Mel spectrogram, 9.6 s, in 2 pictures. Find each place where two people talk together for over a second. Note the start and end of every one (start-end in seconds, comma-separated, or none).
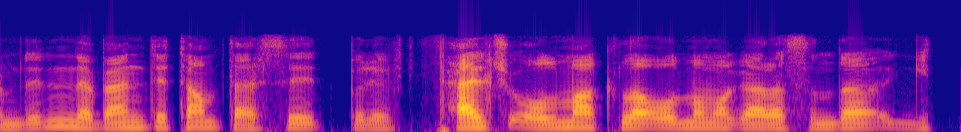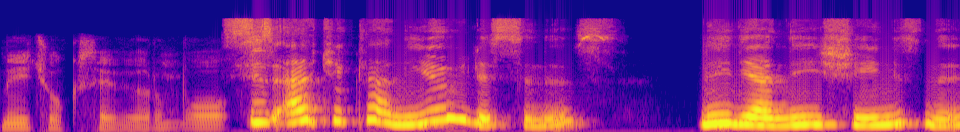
none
